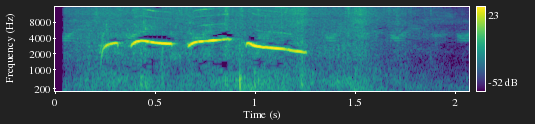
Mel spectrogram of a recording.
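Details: Red-tailed minla giving a fast, intense duelling song: a single phrase of four clear whistled notes, the first three short and level, the last a long downward slur.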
